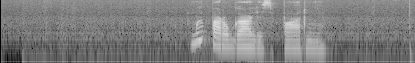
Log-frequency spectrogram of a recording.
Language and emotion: Russian, sad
